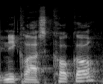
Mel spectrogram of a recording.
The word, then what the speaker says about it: Niklas Kokko: And you also selected one goalie, Niklas Kokko. I hope I mm-hmm. said that right. Yep.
